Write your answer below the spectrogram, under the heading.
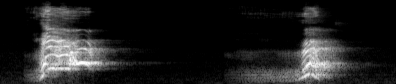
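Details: Maltese dog giving two drawn-out, whining barks with a tonal, slightly rising edge, about two seconds apart, in a quiet setting.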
